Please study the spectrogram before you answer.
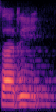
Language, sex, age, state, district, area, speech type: Tamil, female, 18-30, Tamil Nadu, Cuddalore, rural, read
